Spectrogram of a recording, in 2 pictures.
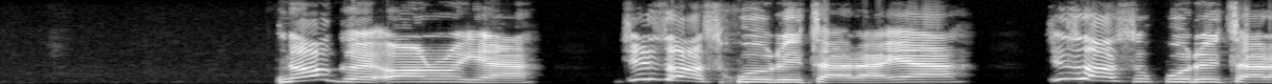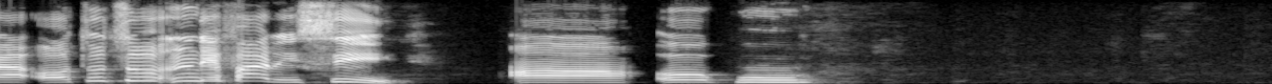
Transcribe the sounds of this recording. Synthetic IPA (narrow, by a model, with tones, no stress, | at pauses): no˦ɡe˨ɔ˦ɾʊ˦ja˦ | d͡ʒi˦zɔ˨skʷu˨ɾi˨ta˨ɾa˨ja˦ | d͡ʒi˦zɔ˨skʷu˨ɾi˨ta˨ɾa˨ʔɔ˨tʊ˦tʊ˦n̩˦dɪ˦fa˦ɾi˨si˦˨ | ɔ˦o˦kʷu˦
